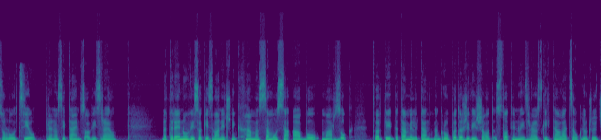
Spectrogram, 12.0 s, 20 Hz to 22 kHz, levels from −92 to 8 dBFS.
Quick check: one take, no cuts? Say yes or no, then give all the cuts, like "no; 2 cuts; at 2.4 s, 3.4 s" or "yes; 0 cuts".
yes; 0 cuts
